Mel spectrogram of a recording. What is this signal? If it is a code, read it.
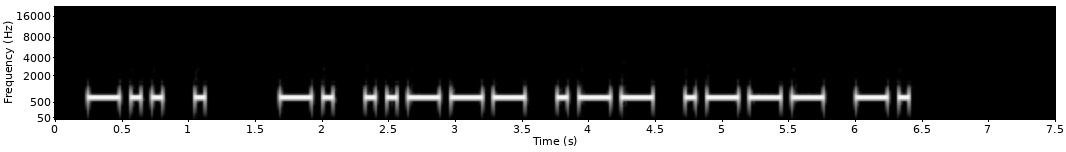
Morse code, heard as a keyed tone, about 15 wpm, 700 Hz. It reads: DE N2WJN
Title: USA Callsign DE Callsign - 5 Characters - 15wpm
